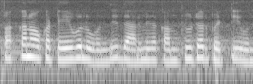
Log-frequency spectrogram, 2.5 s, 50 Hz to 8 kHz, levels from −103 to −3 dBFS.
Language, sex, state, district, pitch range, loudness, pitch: Telugu, female, Telangana, Mahabubabad, 205-235 Hz, -15 LUFS, 220 Hz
